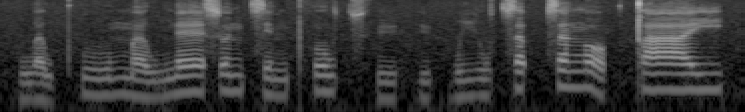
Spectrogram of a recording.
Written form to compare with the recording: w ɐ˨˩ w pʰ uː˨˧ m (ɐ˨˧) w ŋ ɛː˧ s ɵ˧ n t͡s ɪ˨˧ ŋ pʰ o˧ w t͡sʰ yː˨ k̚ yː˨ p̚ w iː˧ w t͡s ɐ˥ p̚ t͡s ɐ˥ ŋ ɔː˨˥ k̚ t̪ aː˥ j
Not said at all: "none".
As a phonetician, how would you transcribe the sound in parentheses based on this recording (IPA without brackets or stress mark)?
ɐ˨˧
